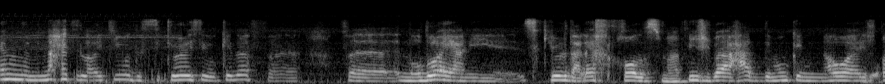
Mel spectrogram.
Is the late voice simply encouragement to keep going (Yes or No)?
No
